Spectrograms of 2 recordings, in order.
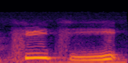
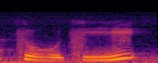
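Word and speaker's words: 狙击: 最后要提出来的是，有人不注意把狙击念成了阻击或是举击，这都是不妥当的，请您要特别的注意。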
